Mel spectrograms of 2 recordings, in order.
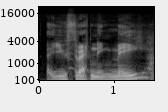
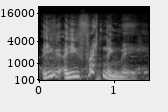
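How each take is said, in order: First: Slow, lower, suspicious question; menacing echo. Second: Said in the usual way. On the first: Acted. Driver turning the question back on passenger, slow menace. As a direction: throw it back slowly as a threat. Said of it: "narrow his eyes at me and go".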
